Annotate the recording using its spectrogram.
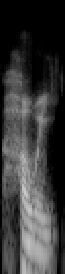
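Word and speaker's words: Hoy: So the exact way is Hoey.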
